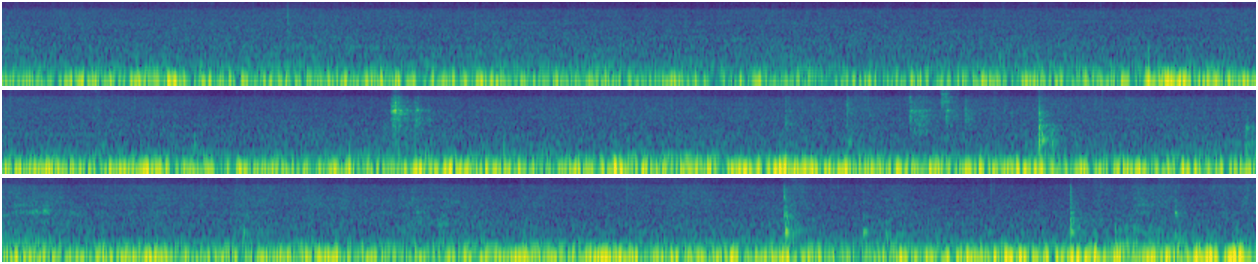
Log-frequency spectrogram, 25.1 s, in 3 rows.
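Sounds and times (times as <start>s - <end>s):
food sizzling in a pan: 0.0s - 25.0s
utensil clicking and scraping pan: 16.6s - 17.3s.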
